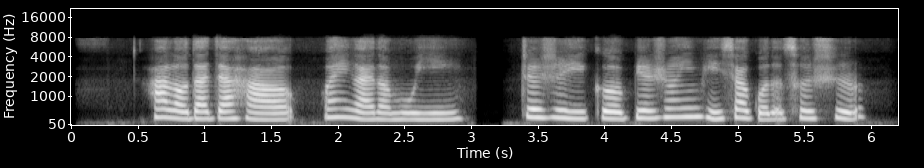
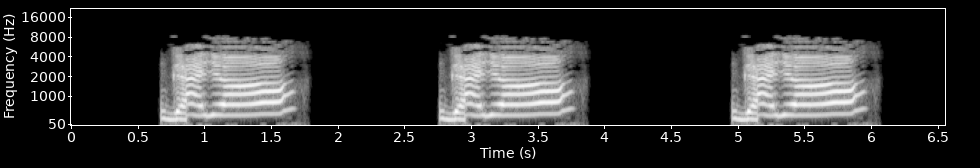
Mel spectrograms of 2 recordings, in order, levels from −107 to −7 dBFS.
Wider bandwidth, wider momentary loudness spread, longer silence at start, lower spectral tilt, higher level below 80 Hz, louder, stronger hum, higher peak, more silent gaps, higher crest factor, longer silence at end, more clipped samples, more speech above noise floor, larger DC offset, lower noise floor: about the same, 8.2 kHz vs 8.4 kHz; second, 7 LU vs 20 LU; about the same, 0.6 s vs 0.65 s; first, -4 dB/octave vs -2.5 dB/octave; second, -70 dBFS vs -60 dBFS; second, -21 LUFS vs -11 LUFS; neither; second, -6 dBFS vs 0 dBFS; second, none vs 1.80-2.74 s, 3.89-4.93 s; about the same, 16 dB vs 14 dB; second, 0.25 s vs 0.6 s; neither; second, 37 dB vs over 78 dB; neither; second, -57 dBFS vs under -90 dBFS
